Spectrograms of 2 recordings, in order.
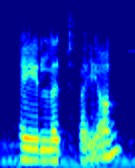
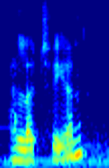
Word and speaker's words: Alatreon: It's like the Alatorian, officially it's pronounced as Alatreon, except you've had a decade plus but pronounce it as Alatrian, and Capcom will never change it.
